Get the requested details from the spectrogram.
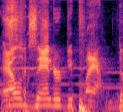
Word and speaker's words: Alexandre Desplat: Alexandre Desplat.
